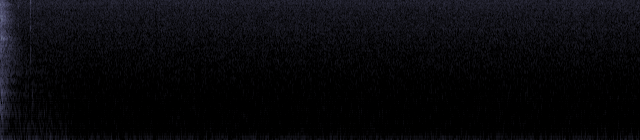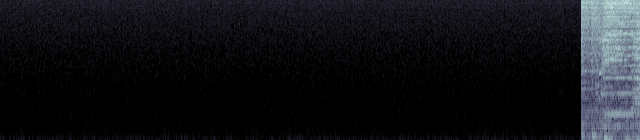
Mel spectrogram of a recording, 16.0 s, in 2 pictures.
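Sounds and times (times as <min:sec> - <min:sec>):
loudspeakers: 0:15.3 - 0:15.9.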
